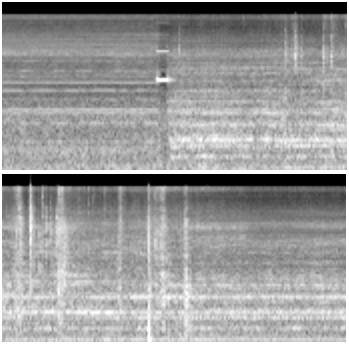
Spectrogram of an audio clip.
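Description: A short high beep about one and a half seconds in, then the electric drive of a Fadiel powered swivel car seat running steadily as the seat turns and slides out through the door opening, with several clicks and a sharp knock near the five-second mark.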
